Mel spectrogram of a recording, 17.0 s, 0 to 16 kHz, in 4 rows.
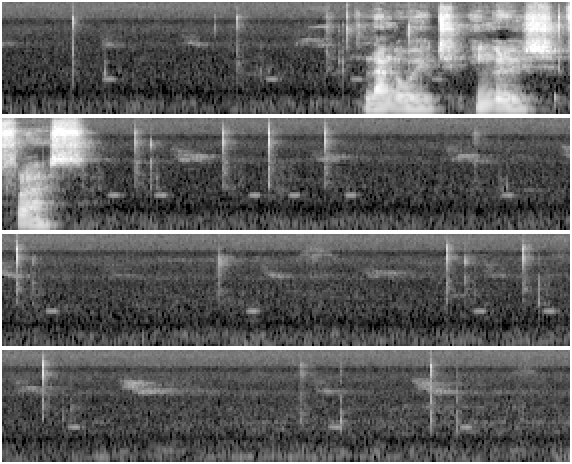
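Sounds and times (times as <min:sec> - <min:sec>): faint keypad beeps: 0:00.6 - 0:03.5, 0:04.8 - 0:07.0, 0:07.6 - 0:09.1, 0:10.1 - 0:10.7, 0:11.3 - 0:13.5, 0:15.0 - 0:17.0
key clicks: 0:01.8 - 0:03.3, 0:04.8 - 0:06.9.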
